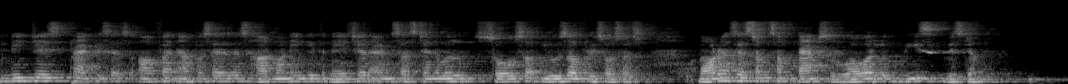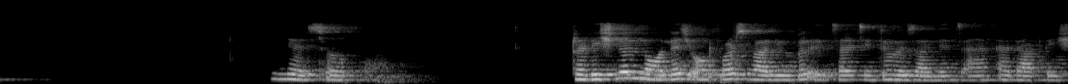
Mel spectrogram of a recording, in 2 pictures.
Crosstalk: none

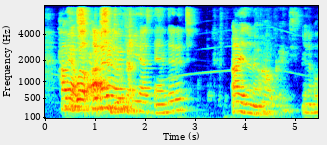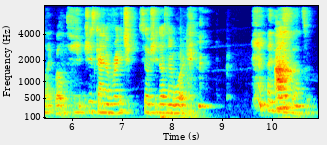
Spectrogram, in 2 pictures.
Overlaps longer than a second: present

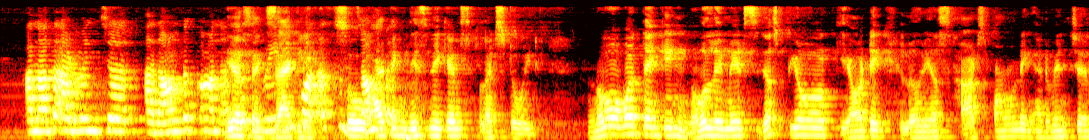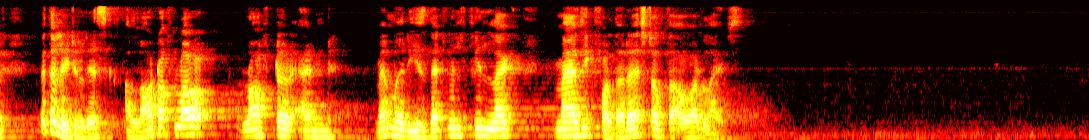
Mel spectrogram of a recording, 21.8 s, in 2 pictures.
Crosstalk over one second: present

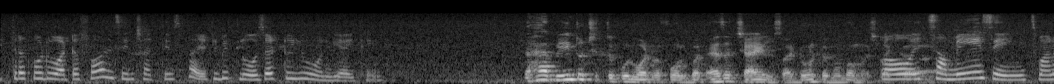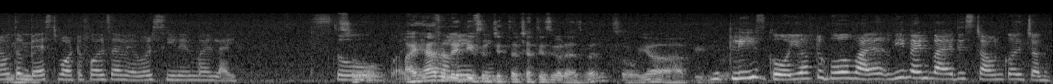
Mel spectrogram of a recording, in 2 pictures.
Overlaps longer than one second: present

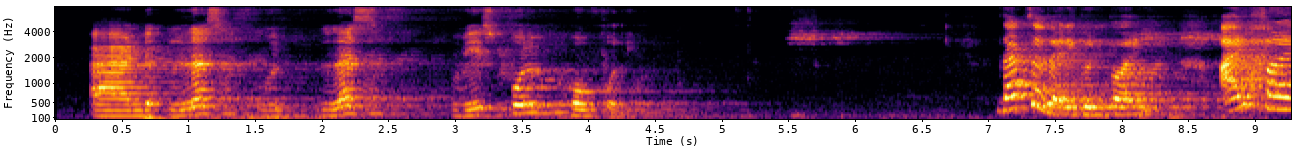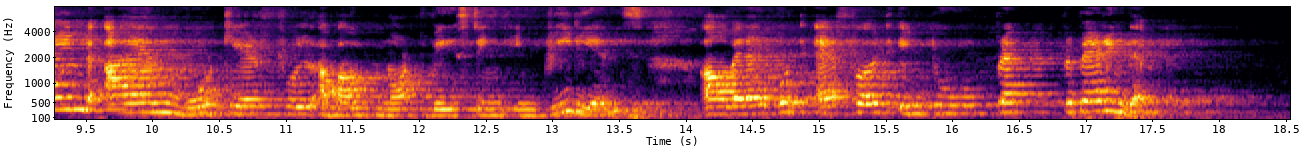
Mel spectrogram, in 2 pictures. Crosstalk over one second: none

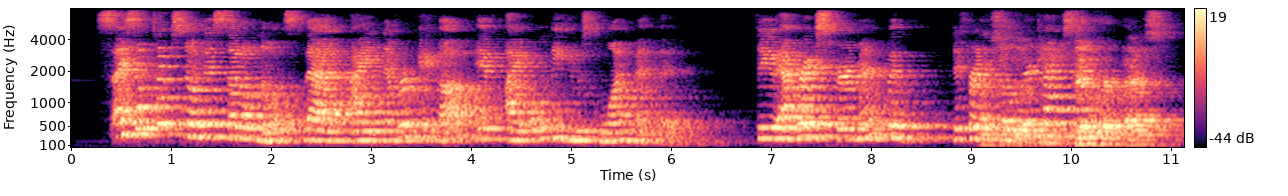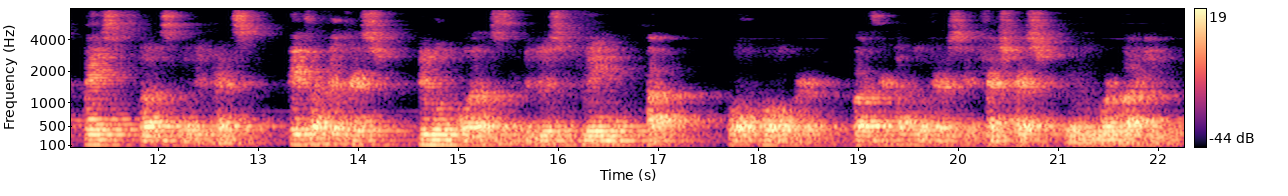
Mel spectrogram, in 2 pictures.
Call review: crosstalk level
present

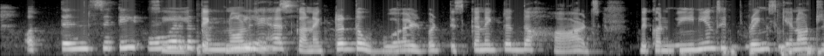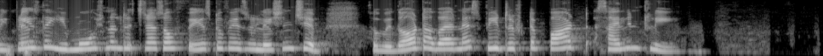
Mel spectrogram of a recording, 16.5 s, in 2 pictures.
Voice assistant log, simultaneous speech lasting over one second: present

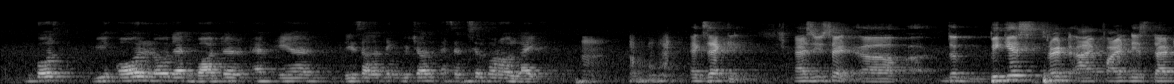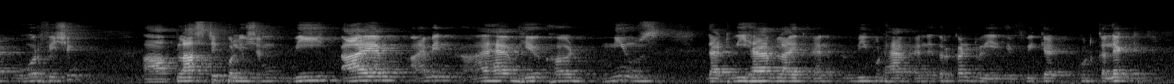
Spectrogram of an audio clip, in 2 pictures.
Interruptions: none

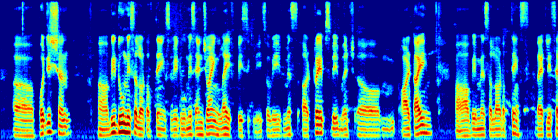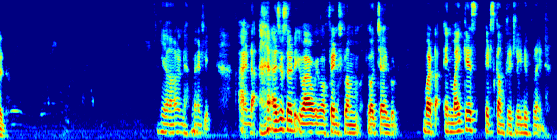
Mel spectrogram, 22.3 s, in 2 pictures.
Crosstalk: none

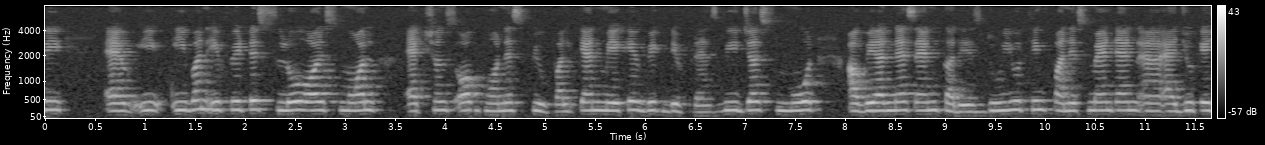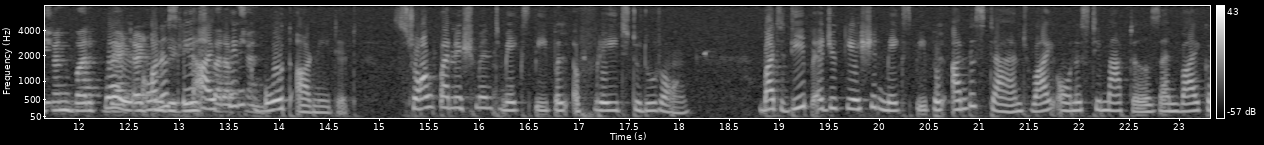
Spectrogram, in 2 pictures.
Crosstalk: present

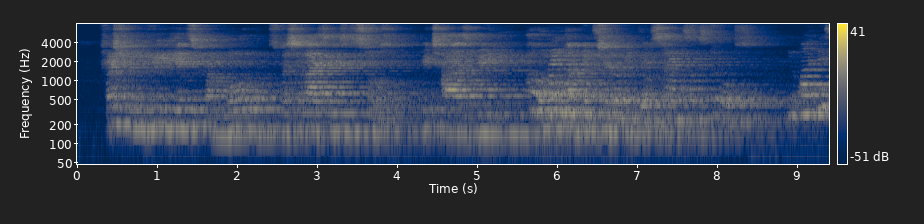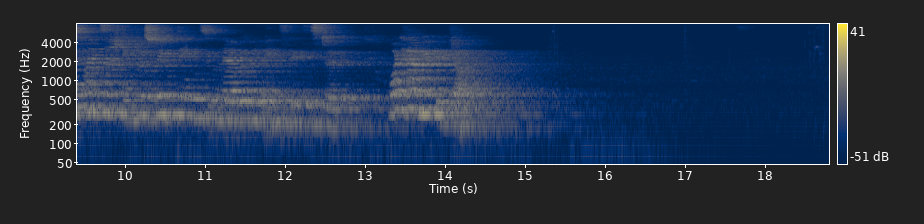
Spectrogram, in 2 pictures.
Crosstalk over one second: present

